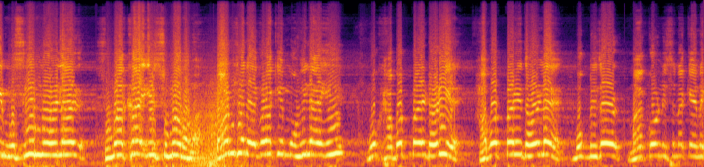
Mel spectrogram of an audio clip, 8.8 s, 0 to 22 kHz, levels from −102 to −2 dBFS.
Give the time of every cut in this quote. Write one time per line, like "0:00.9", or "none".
0:01.1
0:02.6
0:05.9
0:07.8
